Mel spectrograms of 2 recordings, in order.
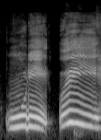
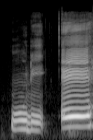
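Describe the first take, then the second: First: The last syllable is pronounced as 'ui'. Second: The last syllable is pronounced as 'e'. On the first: "우리 의 해도 되고요" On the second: "우리 에 해도 됩니다"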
